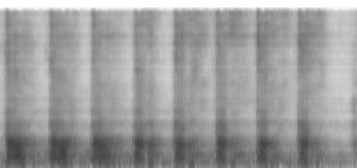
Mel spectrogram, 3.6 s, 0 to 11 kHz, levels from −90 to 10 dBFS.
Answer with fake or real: fake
